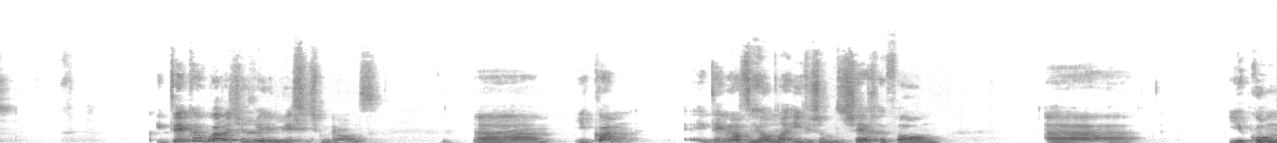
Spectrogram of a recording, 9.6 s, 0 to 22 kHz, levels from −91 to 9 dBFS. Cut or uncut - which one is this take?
cut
